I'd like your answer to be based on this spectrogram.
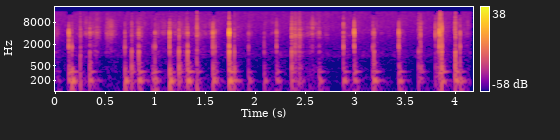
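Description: Long nails and fingertips tap and scratch the carved ears and top edges of a solid laundry soap block carved with ears. About fourteen quick, dry, bright clicks and scrapes patter unevenly, each cutting off almost instantly with no ring.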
